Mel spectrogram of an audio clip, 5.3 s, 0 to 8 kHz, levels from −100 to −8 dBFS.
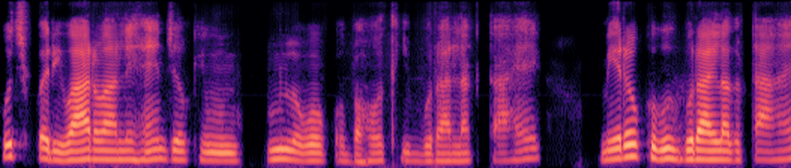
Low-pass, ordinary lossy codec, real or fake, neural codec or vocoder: none; none; fake; codec, 16 kHz, 1 kbps, X-Codec, HuBERT features, trained on LibriSpeech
